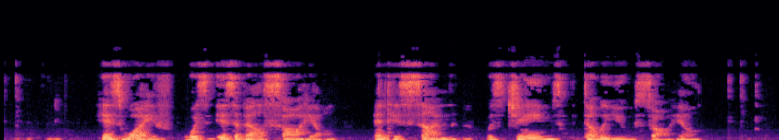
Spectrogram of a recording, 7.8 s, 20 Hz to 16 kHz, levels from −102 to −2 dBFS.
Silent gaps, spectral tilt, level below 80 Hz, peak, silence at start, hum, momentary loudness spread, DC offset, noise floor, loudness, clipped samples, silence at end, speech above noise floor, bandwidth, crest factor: none; -5.5 dB/octave; -62 dBFS; -6 dBFS; 0.15 s; none; 12 LU; under 0.1%; -55 dBFS; -23 LUFS; under 0.1%; 0.8 s; 33 dB; 9.4 kHz; 16 dB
